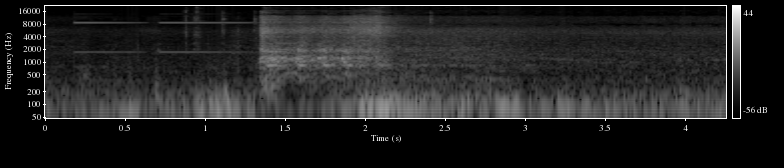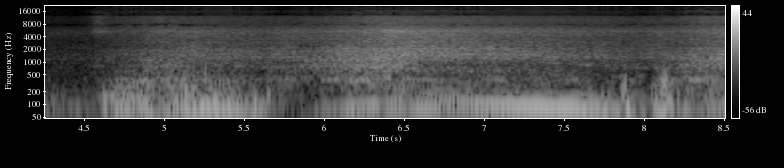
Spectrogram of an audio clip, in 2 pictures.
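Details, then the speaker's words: Mitsubishi Mirage G4 after fuel pump replacement, hard starting from leaking fuel pump hose/seal, now repaired: brief crank, then the engine catches at once and settles into a steady idle with a light blip; starts first try. "One click na. Yun lang po ang sira nito mga boss yung oing sa fuel pump kaya po siya mahaba ang redondo"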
